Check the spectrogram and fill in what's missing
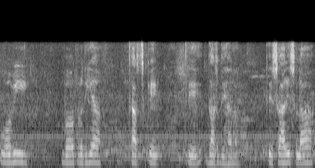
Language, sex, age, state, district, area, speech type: Punjabi, female, 60+, Punjab, Bathinda, urban, spontaneous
